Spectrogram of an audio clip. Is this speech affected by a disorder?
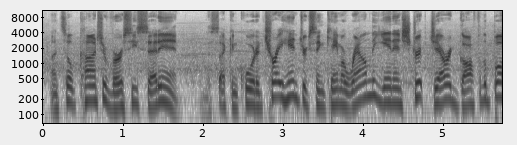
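No.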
